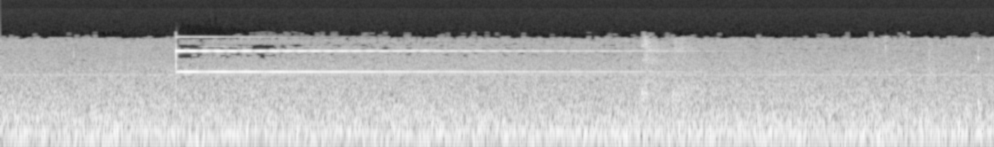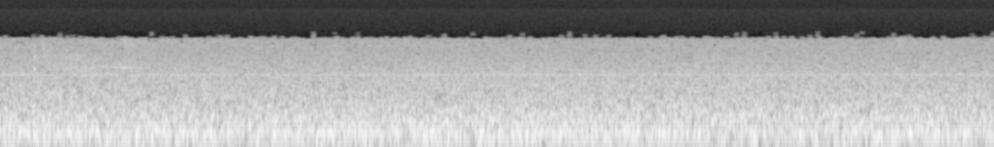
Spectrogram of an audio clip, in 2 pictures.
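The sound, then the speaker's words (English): A gong is struck once near the start, its bright metallic tones ringing and slowly fading over several seconds above a steady, noisy background rumble. No one speaks. “Let the sounding of the gong be an invitation to maybe let go just a little more of the armoring to arrive.”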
